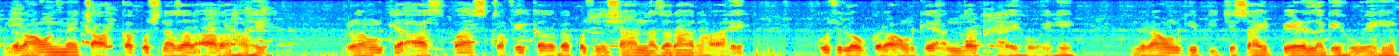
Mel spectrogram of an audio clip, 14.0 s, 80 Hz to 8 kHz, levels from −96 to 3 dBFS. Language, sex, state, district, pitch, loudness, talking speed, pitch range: Hindi, male, Bihar, Bhagalpur, 105 Hz, -17 LUFS, 160 wpm, 100-110 Hz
